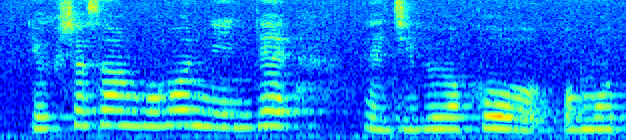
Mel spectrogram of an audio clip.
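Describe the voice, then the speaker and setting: Audible room echo and noticeable background noise around a woman's moderately paced speech. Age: 20s. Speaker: film director. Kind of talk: casual interview.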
